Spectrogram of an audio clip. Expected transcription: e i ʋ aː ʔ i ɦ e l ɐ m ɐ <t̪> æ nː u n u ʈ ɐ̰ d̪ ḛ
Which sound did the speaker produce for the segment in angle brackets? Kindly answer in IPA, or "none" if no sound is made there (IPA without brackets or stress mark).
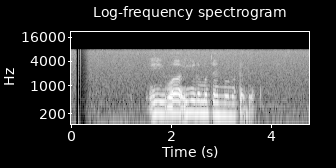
t̪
